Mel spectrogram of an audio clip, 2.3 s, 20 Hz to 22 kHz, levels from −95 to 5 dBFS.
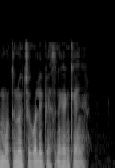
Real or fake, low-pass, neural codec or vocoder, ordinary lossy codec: real; none; none; none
